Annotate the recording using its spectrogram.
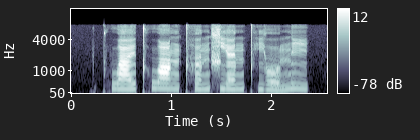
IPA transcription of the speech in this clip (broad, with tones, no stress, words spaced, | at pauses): t̪ʰwa˨˦ɪ̯t̪ʰwɑ˥˨ŋt̪ʰə˨˦nɕjɛ˨˦n t̪ʰjo̰˨˩ʊ̯n̪i˥˨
